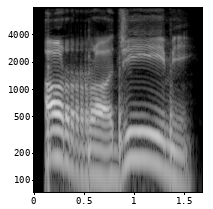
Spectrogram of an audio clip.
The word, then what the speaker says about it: الرجيم: Then we pronounce ra 2 times because we have shadda here. The first time always with sukun.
